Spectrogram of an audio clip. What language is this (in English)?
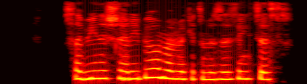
Uzbek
